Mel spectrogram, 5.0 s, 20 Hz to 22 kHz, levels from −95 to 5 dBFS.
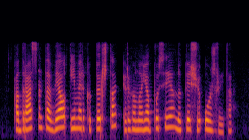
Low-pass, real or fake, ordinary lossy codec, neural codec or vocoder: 7.2 kHz; fake; MP3, 96 kbps; codec, 16 kHz, 0.8 kbps, ZipCodec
